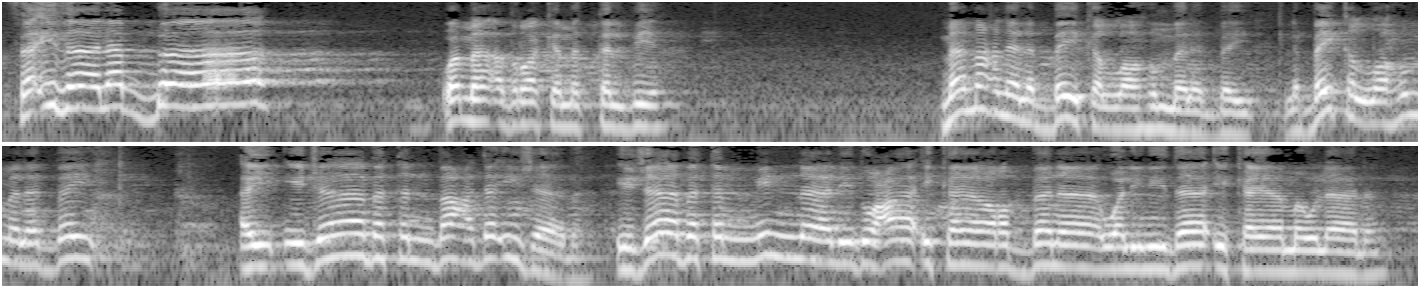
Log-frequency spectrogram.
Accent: Egypt; رأيت امرأة كبيرة مسنة من وجه إبلي عندنا في مصر

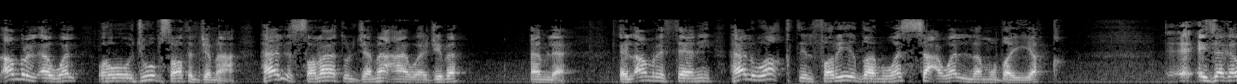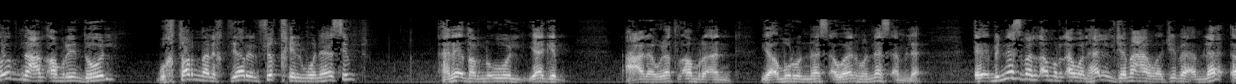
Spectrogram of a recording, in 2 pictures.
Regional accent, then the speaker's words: Egypt; لكن يحصل إيه، ودي بتحصل عندنا في مصر،

